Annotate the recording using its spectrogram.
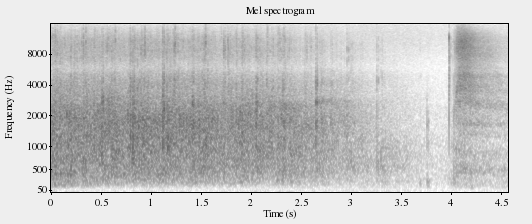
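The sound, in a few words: church congregation applause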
